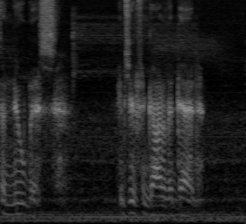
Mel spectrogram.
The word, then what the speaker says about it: Anubis: Anubis this is the Anubis Anis uh-huh it's pronounced anubus Egyptian god of the Dead mhm anus works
